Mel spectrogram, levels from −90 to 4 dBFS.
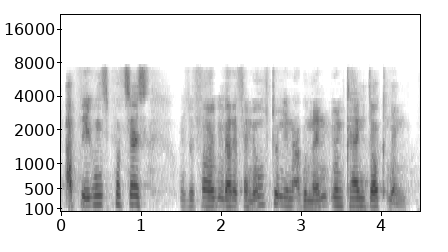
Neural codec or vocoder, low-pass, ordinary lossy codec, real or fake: codec, 44.1 kHz, 2.6 kbps, DAC; 7.2 kHz; MP3, 64 kbps; fake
